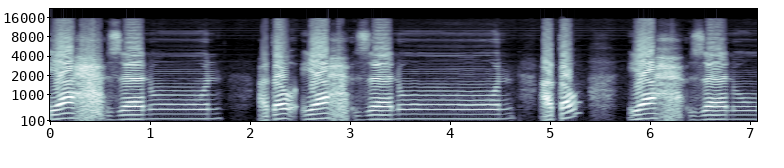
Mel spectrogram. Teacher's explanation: Kita boleh memanjangkan 2 harokat, 4 harokat, ataupun 6 harokat. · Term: mad arid disukun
